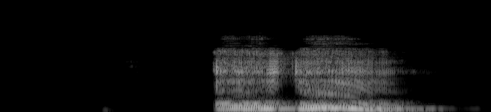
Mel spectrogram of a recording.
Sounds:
Throat clearing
